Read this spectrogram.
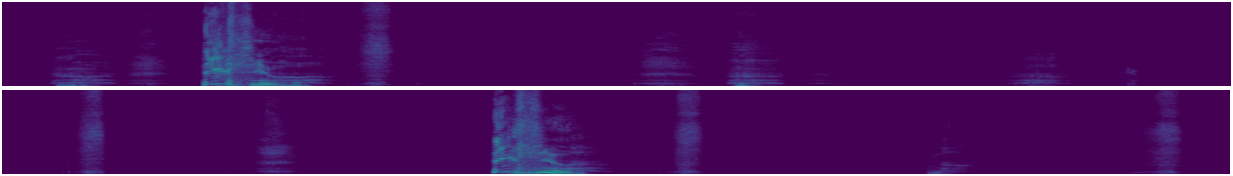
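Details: An adult sneezes in two strong bursts after sniffing Chhinkni, a sneeze-inducing powder, with soft sniffs and breaths between them in a quiet room; sneezing.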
